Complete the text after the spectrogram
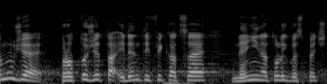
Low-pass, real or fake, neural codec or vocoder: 10.8 kHz; real; none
